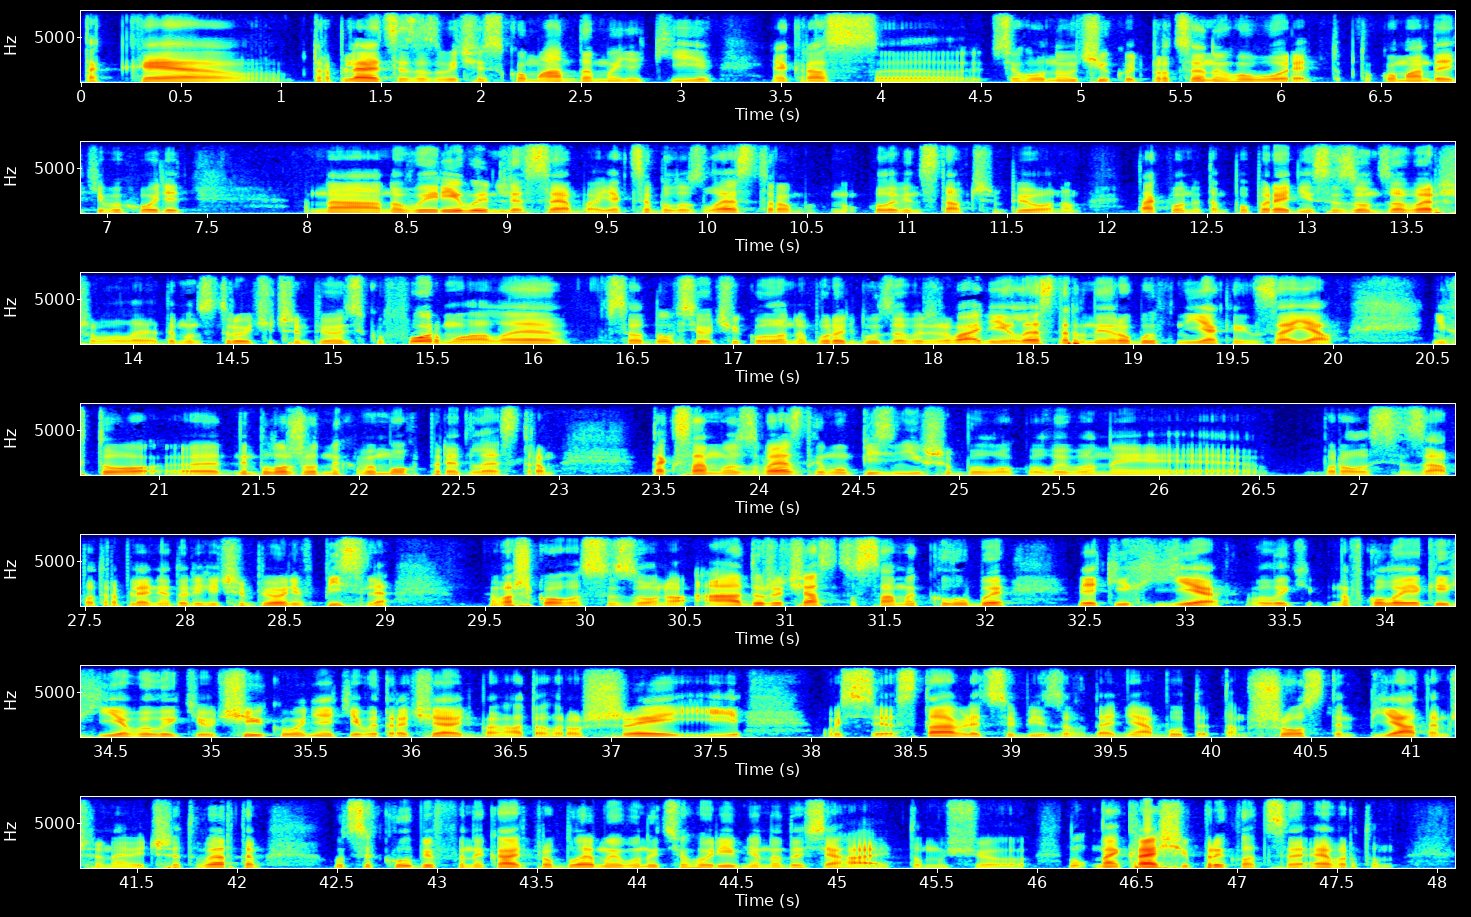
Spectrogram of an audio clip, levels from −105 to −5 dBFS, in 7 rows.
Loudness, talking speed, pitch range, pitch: -28 LUFS, 165 wpm, 90-110 Hz, 100 Hz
